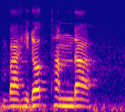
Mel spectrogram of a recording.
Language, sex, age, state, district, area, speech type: Assamese, male, 18-30, Assam, Nalbari, rural, read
